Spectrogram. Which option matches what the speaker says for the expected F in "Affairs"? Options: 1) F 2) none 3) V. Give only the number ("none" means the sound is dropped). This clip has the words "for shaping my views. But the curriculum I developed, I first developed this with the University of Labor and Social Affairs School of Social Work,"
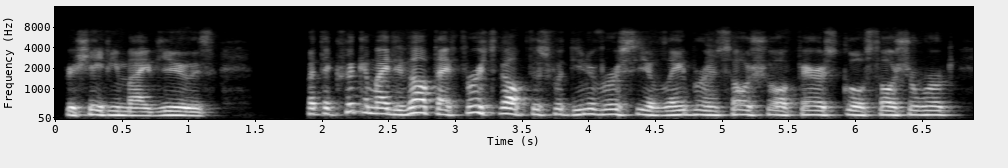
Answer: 1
